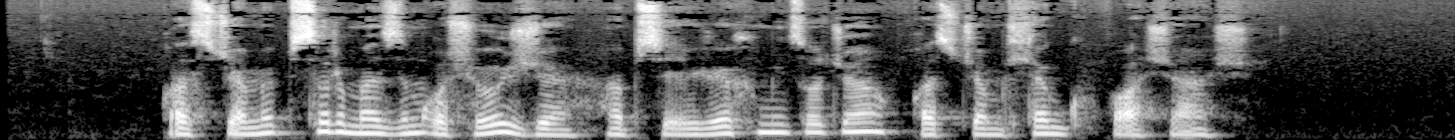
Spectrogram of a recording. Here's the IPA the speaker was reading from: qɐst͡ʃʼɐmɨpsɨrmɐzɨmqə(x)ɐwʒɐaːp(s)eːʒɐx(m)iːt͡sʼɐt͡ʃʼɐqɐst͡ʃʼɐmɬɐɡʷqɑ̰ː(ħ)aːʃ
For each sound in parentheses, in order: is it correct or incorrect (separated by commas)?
incorrect, correct, correct, incorrect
